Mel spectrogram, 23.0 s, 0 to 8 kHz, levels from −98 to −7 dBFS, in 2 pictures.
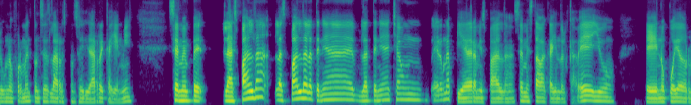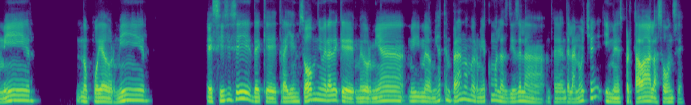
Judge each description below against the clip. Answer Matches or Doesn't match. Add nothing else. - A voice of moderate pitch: Doesn't match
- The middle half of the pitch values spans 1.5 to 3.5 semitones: Doesn't match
